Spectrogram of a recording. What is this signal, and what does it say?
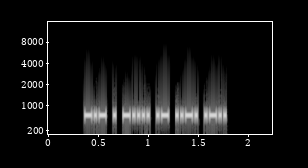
Morse code, heard as a keyed tone, about 52 wpm, 700 Hz. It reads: KE6AFL
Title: USA Call Signs - 6 Characters - 50wpm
